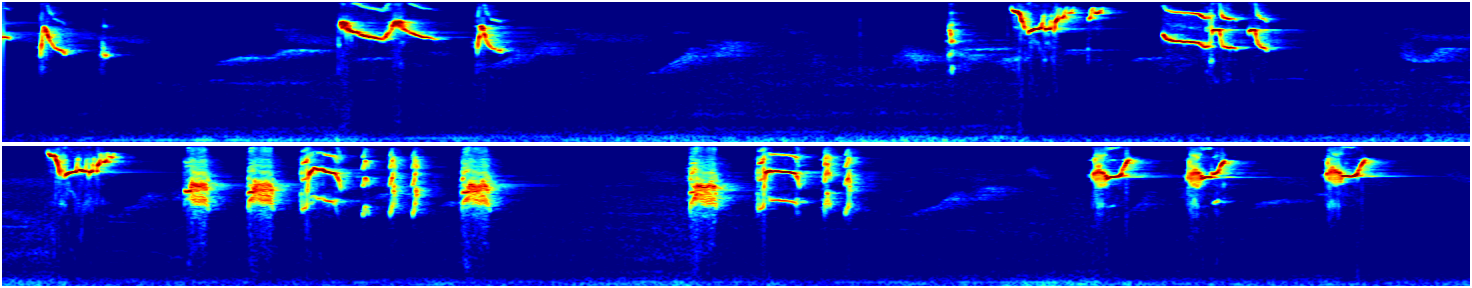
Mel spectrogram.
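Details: Orange-headed thrush song, played in the morning as a lure to get kept birds singing: scattered high, sharp whistled notes and short varied phrases with pauses between bursts, over a faint low hum.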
